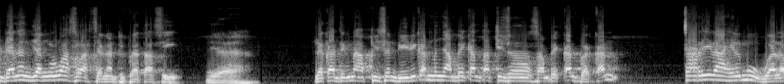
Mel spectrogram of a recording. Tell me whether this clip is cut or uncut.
uncut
